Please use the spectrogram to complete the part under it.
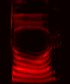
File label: "tor", Spanish syllable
